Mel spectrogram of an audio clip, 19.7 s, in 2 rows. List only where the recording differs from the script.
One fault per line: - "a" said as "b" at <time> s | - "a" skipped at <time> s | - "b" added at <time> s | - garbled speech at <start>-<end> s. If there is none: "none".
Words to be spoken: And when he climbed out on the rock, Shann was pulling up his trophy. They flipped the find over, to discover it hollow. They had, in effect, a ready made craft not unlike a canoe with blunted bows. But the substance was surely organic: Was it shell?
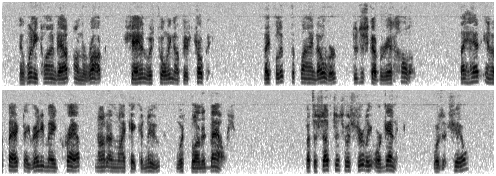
none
